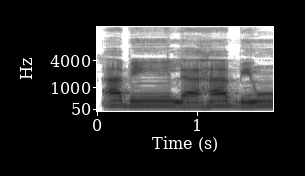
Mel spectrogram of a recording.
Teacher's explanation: ہا کو حلق نچلے والے حصے سے پڑھنا ہے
